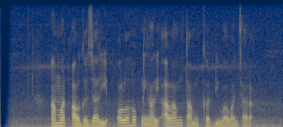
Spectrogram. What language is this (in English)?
Sundanese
